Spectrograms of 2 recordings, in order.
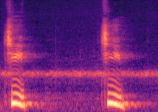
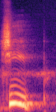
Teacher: we have effricates also they are combination of stops and fricatives cheap is an example of an unvoiced affricate cheap cheap and jeep is the example of voiced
